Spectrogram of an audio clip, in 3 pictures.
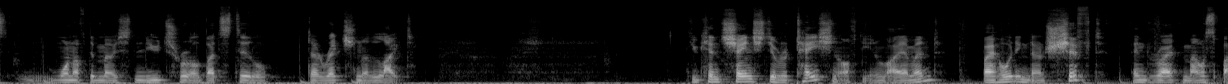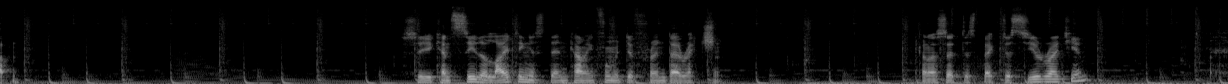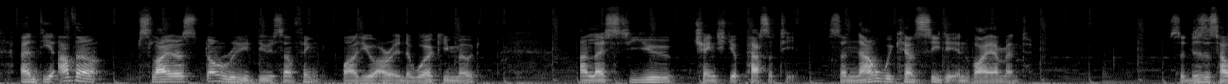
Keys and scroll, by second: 27.3 ctrl+z.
